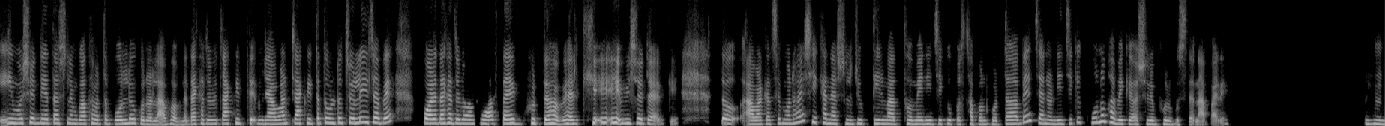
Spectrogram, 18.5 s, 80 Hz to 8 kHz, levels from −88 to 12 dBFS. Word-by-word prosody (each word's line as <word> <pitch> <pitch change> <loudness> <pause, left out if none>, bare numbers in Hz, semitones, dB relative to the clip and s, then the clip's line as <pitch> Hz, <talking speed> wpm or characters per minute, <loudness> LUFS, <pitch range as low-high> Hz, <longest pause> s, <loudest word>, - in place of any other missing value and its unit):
Emotion 280 +1 +1
নিয়ে 275 -1 +2
তো - - -2
আসলে 270 +1 -5
আমি 255 - -4
কথাবার্তা 250 0 -1
বললেও 250 +4 +4
কোনো 220 -2 +2
লাভ - - +2
হবে 205 -3 -1
না। - - -3
দেখা 230 +3 0
যাবে 240 0 -1
চাকরির 245 +2 +1
তে - - -1
মানে 235 0 0
আমার 245 +2 +1
চাকরিটা 265 +1 0
তো - - -2
উল্টো 290 +1 +1
চলেই 305 +3 +3
যাবে, 300 -1 +5 0.5
পরে 270 -1 +7
দেখা 280 +1 +3
যাবে 265 -1 +2
আমাকে 250 +1 -6
রাস্তায় 250 +1 +2 0.2
ঘুরতে 270 -2 +2
হবে 230 -2 +3
আরকি 240 +2 -6 0.3
এই - - +7
বিষয়টা 275 -1 +2
আরকি। - - -12 0.6
তো - - +6 0.4
আমার 220 0 +2
কাছে 235 +2 -5
মনে 260 +1 -3
হয় 375 +4 0
সেখানে 300 -6 -1
আসলে 245 0 -5
যুক্তির 245 0 -2
মাধ্যমে 225 0 0
নিজেকে 230 +1 -3
উপস্থাপন 220 -1 -4
করতে 215 +2 -4
হবে। 240 +8 -1 0.2
যেন 270 -2 0 0.2
নিজেকে 255 +6 -6
কোনোভাবে 320 -5 +1
কেউ 225 -2 -1
আসলে 220 +1 -2
ভুল 225 -2 +1
বুঝতে 215 0 -7
না - - 0
পারে। - - -7 1.9
হুম। 230 -1 -2
250 Hz, 180 wpm, -24 LUFS, 230-275 Hz, 1.9 s, পরে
